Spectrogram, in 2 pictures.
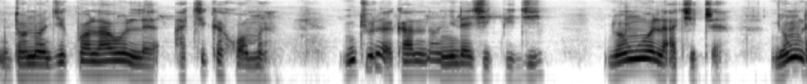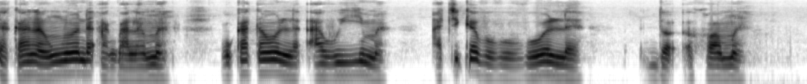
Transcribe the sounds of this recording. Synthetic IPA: d̪ɔ˨nɔ̃˨d͡ʑi˦k͡pɔ˦la˦wo˦lə˨a̰˨t͡ɕi˦kə˦xɔ̰˨mə̃˨ | ŋũ˦t͡ʃu˦ɖə˨ə̰˨ka˦lnɔ̃˨ɲĩ˦ɖə˦zi˨k͡pi˨d͡ʑi˦ | ɲɔ̃˦ŋũ˦wo˦lə˨ʔa̰˨t͡ɕi˨t̪ɾə̰˨ | ɲɔ̃˦ŋũ˦ɖə˨ka˦lã˨ŋũ˦ŋlɔ̃˦ɖə˦ʔa˨ɡ͡ba˨lã˨mə̃˨ | wo˦ka˦t̪ã˦wo˦lə˨ʔa˨wu˦ji˦mə̃˨ | a̰˨t͡ɕi˦kə˦vo˨vo˨vo˨wo˦lə˨ | d̪ɔ˨ə˨xɔ˨mə̃˨

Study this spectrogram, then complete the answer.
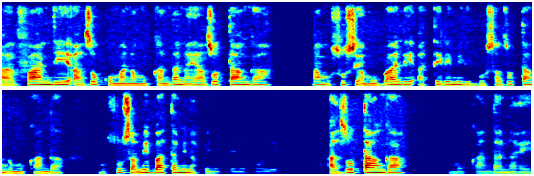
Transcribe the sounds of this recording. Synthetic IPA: a˨fa˦ndi˦a̰˨zo˦ko˨ma˨na˨mo˨ka˨nda˦na˨je˦a˨zo˦ta˦ŋɡa˦ | na˨mo˨su˦su˨ja˨mo˨ba˦li˦ʔa˨tɛ˦lɛ˦mi˦li˨bo˨so˦a˨zo˦ta˦ŋɡa˨mo˨ka˨nda˦ | mo˨su˦su˨a˨mi˦ba˦ta˦mi˦na˨pɛ˨nɛ˨pɛ˨nɛ˨bo˨je˦ | a̰˨zo˦ta˦ŋɡa˦ | mo˨ka˨nda˦na˨jḛ˦

